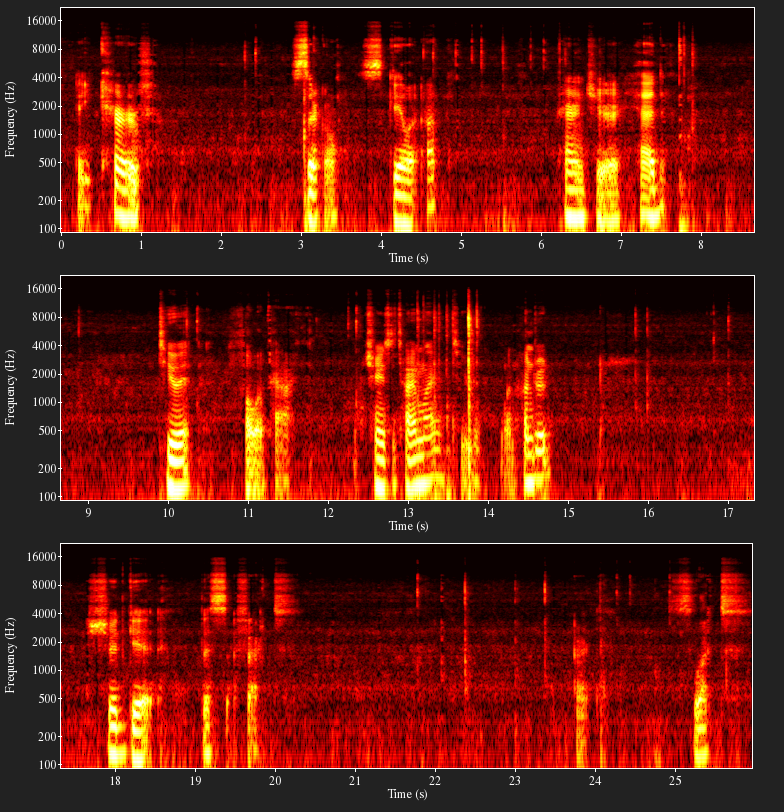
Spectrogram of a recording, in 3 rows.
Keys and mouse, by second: 3.2 s, 5.3-6.4 right drag, 7.9 ctrl+p, 12.4-14.1 drag, 13.6 KP_0, 15.9 KP_0, 17.1-19.0 drag, 22.2-24.4 middle drag, 24.4-25.9 right drag.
